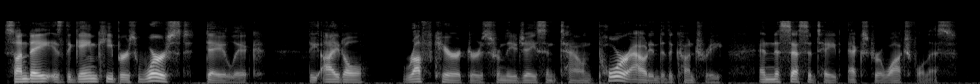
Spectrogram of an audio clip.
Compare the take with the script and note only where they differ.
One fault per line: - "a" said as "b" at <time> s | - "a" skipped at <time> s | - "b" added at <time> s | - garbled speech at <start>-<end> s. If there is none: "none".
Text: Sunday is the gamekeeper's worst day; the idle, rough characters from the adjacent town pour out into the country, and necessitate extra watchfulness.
- "lick" added at 2.2 s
